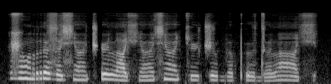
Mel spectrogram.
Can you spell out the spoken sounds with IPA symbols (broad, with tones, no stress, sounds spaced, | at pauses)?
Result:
ʐ ɔ̃˥˧ r ə˥˧ z ə˨˩ ɕ ə̃ː˨˩ t͡ʃʼ ʏ˥˧ l a˨˩ ç ə̃ː˩˧ ɕ ə̃ː˥˧ c y˨˩ t͡ʃ ɯ˨˩ b ə˩˧ pʼ ɯ˨˩ d ə˩˧ l ã˥˧ ç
